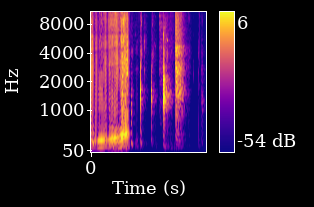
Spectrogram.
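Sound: fart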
